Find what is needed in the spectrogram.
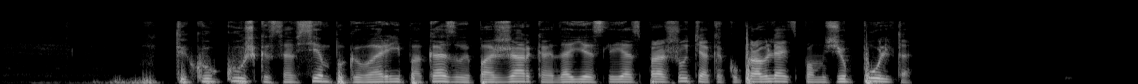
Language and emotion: Russian, angry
